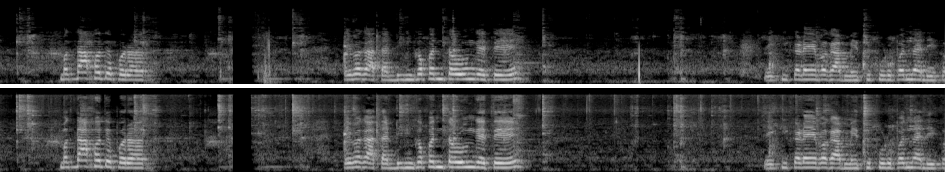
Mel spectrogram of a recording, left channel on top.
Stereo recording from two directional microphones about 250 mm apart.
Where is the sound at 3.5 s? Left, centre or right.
Right.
